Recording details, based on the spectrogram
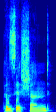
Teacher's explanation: that s in the middle is pronounced like a z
